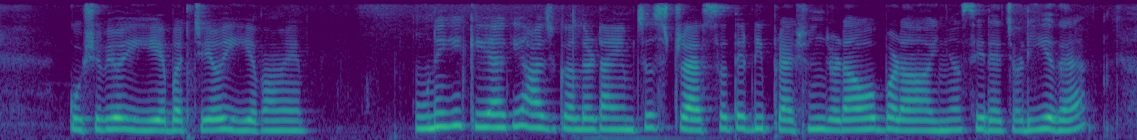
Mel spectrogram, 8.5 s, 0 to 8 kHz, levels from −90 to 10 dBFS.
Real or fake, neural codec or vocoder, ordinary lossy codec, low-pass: real; none; none; 7.2 kHz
